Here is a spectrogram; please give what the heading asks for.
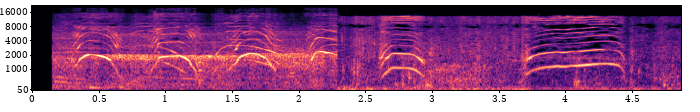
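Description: A dolphin gives a quick series of high, arching whistles that rise and fall, with bright overtones.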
